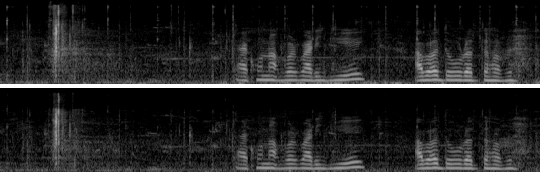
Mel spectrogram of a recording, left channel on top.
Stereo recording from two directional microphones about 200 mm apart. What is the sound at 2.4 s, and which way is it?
Speech, 10° right (ahead or behind).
